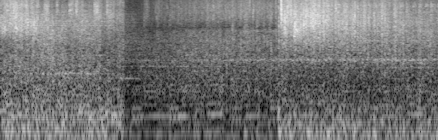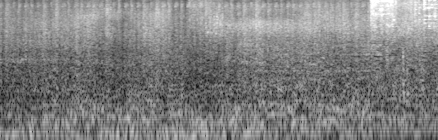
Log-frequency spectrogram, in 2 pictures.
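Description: Sound effects of a volcanic eruption: a continuous loud rumble of booms. It dips about two seconds in and surges back loud about two seconds later.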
